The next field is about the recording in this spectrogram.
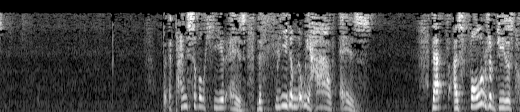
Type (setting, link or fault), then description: setting, large echoing room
